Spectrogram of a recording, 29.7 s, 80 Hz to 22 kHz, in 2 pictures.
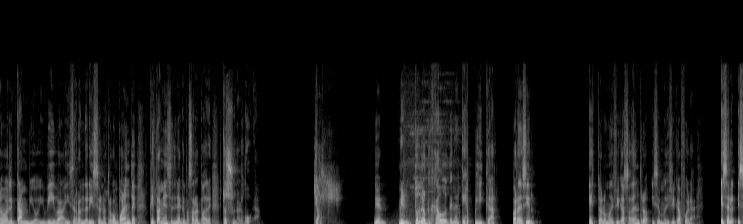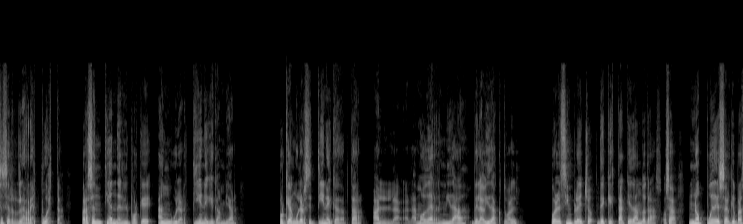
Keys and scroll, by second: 2.3 Escape, 2.6 j, 3.5 shift+v, 6.0 Escape, 26.0 k, 26.8 o, 27.1 Escape, 28.1 k, 29.0 shift+v, 29.1 Escape.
